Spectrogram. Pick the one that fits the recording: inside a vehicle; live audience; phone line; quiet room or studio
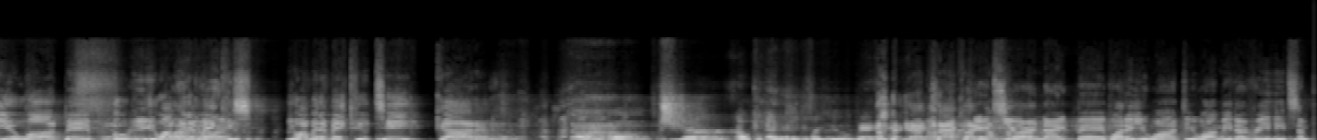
live audience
